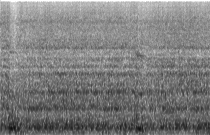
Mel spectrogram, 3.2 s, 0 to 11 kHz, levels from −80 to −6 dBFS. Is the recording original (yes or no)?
no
